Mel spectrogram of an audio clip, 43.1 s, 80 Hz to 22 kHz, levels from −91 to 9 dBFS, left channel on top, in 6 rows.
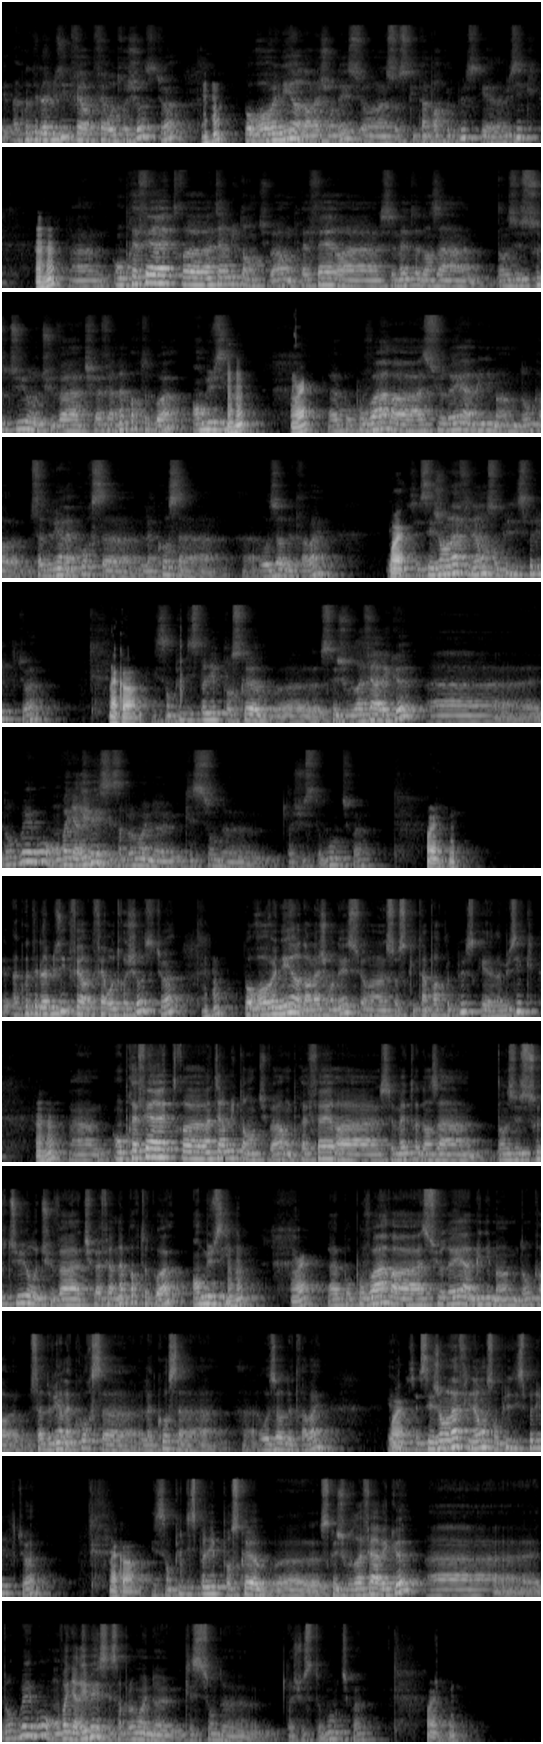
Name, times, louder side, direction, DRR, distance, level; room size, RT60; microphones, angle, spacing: voice 1, 0.0-2.3 3.2-6.9 8.1-16.7 16.9-17.4 18.7-24.5 24.8-25.8 26.7-29.2 29.9-30.2 30.7-40.7, right 1 dB, 45° right, 0.9 m, -34 dB
voice 2, 30.2-30.6 41.6-42.0, left 8 dB, 80° left, 0.3 m, -28 dB
6.1 x 4.8 x 6.2 m
head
